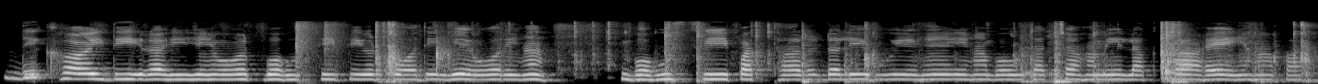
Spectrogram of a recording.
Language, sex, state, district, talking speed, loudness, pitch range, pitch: Hindi, female, Uttar Pradesh, Jalaun, 105 wpm, -17 LUFS, 220-235 Hz, 230 Hz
